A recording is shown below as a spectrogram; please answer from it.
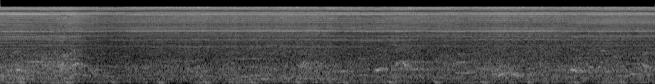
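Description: Steady hiss with a faint high whine, unchanging throughout, with faint voices underneath.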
